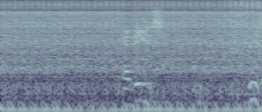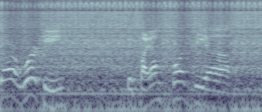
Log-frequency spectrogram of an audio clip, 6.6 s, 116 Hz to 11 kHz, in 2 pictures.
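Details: Engine on first test of DIY EFI harness with 280ZXT ECU, crank angle sensor now connected after earlier misfires: started after fuel pump priming, steady even low hum, no knocks or misses; runs healthy.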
